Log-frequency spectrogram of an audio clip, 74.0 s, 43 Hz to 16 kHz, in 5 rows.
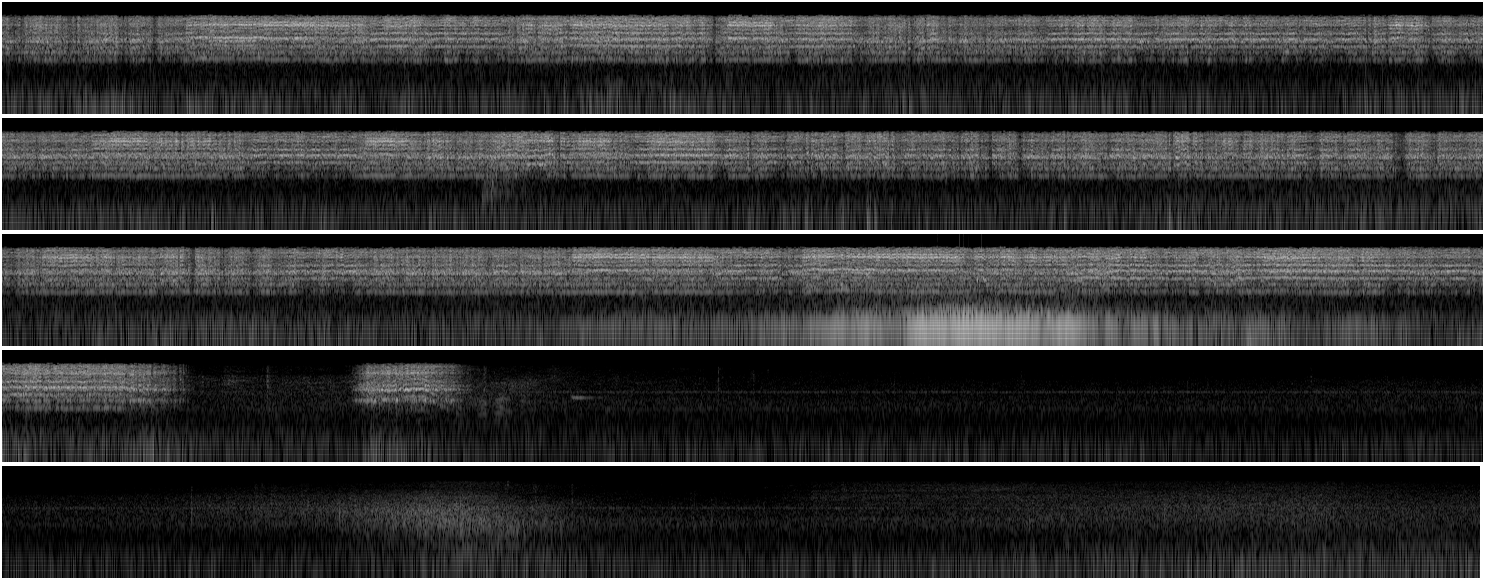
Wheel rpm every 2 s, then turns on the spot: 200, 200, 200, 200, 200, 200, 200, 200, 200, 200, 200, 200, 200, 200, 200, 200, 200, 200, 200, 200, 200, 200, 180, 10, 40, 0, 0, 0, 0, 0, 0, 0, 0, 0, 0, 0, 0.
none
